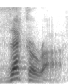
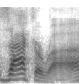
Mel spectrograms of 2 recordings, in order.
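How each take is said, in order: First: The first syllable sounds like 'Zeck'. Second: The first syllable sounds like 'Zack'. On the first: The speaker calls it right. "It's Zechariah, It's Z-E" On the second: The speaker calls it wrong. "Not Zachariah. It's not Z-A-C-H"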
